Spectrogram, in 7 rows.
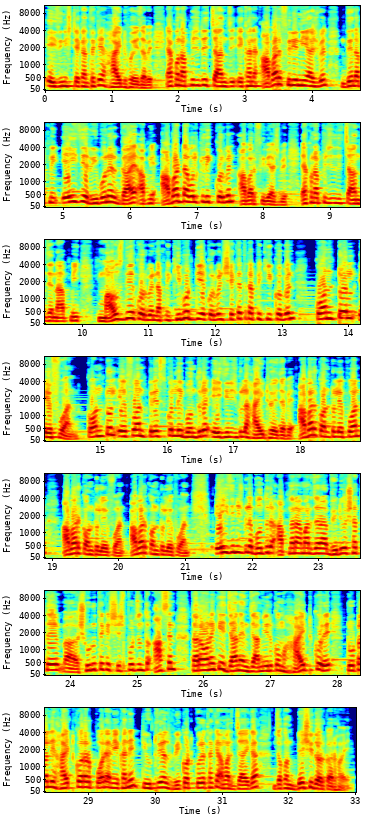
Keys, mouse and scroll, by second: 5.4 click, 6.5 click, 12.7 click, 14.2 ctrl+F1, 18.2 ctrl+F1, 20.3 ctrl+F1, 28.7 click.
